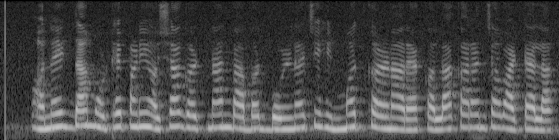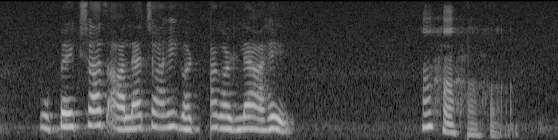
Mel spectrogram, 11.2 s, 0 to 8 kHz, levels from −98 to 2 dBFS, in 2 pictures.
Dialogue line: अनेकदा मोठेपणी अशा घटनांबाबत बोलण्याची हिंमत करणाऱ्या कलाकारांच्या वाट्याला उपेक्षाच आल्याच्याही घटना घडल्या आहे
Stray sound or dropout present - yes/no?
yes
